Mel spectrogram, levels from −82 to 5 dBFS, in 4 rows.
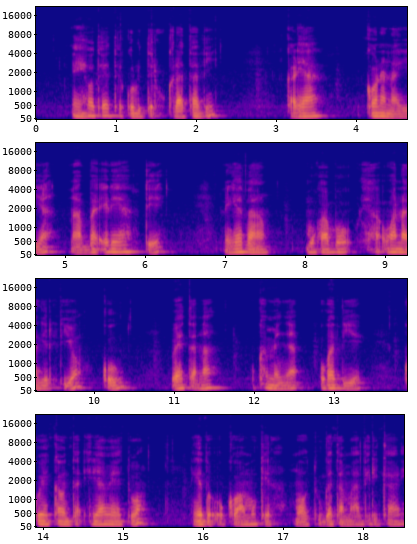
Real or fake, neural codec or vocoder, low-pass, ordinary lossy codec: real; none; none; none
